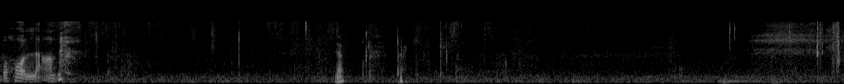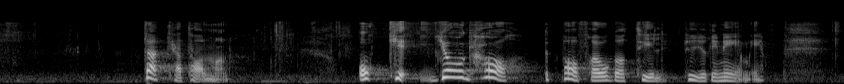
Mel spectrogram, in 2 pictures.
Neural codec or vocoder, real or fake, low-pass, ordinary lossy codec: none; real; none; none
